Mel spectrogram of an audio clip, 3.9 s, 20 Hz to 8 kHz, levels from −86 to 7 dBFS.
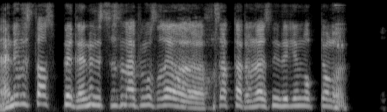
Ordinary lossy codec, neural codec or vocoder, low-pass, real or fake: none; codec, 24 kHz, 0.9 kbps, WavTokenizer, medium music audio release; 7.2 kHz; fake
